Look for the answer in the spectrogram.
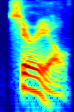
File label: "serial", American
